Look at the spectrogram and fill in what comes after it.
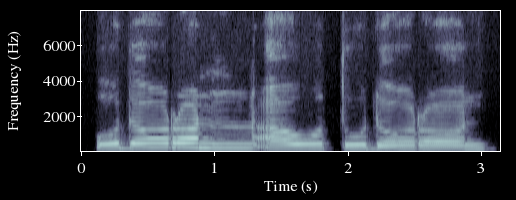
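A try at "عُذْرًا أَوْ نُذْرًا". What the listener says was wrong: Udhran. Pakai dal sukun. Udhran au nudhra.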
